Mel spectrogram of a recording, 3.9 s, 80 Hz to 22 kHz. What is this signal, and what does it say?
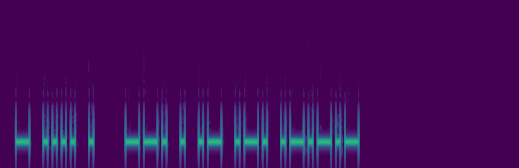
Morse code, heard as a keyed tone, about 34 wpm, 700 Hz. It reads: THE GEAR.
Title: Sentences from Top 1400 Words 35wpm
